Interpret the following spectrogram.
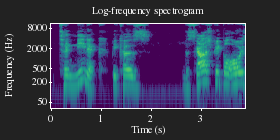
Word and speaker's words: Teaninich: It looks like you'd pronounce it Teaninich. Or Teaninich, depending on how you do that kind of stuff. But it's Teaninich because the Scottish people always want to have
